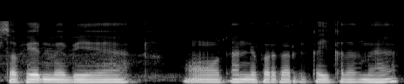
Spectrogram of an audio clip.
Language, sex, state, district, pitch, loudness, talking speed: Hindi, male, Jharkhand, Deoghar, 110 Hz, -15 LUFS, 180 wpm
